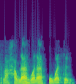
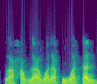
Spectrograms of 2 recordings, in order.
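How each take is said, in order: First: The last word ends in a short u plus n. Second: The last word ends in a short a plus n. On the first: "kita baca dengan uh, rofa" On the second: "bisa kita baca dengan nasab"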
